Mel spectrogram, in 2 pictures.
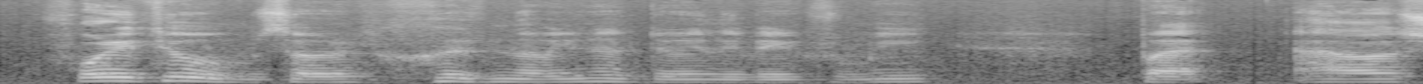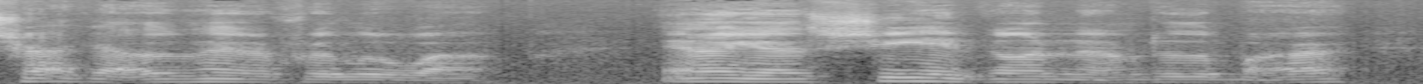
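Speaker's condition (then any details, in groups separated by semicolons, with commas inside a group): Brain injury; memory greatly affected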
